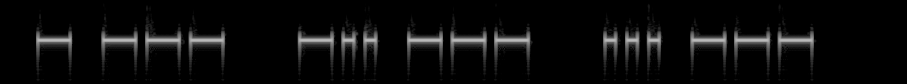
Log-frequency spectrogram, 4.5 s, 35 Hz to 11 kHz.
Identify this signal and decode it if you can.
Morse code, heard as a keyed tone, about 22 wpm, 700 Hz. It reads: TO DO SO
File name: practice / 22wpm / Sets of 6 Words - 22wpm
